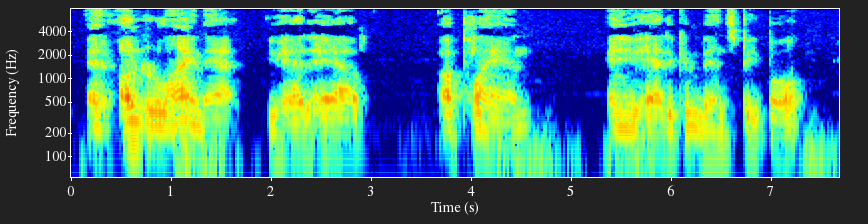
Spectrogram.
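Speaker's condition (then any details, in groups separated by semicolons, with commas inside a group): ALS; probably hereditary, father and uncle died of ALS; right hand not working; voice very hoarse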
